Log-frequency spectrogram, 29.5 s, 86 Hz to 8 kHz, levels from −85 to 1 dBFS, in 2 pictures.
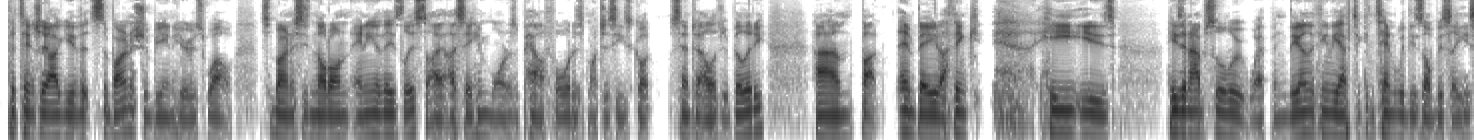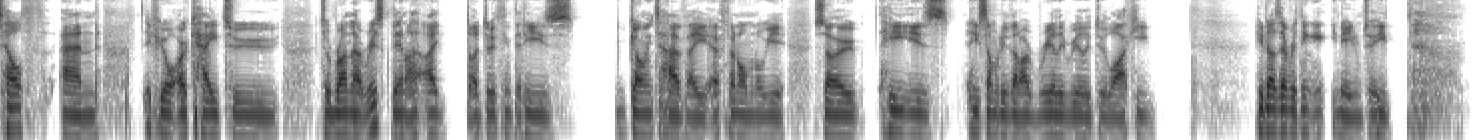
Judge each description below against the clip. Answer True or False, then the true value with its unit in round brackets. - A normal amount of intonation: False (1.5 semitones)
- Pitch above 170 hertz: False (100 Hz)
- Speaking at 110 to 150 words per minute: False (200 wpm)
